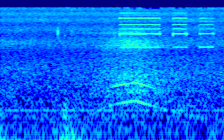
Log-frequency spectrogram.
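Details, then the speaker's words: Car-boot motherboard powered through a current-limiting light bulb with no RAM fitted: short bright electronic beeps in a repeating pattern, the no-memory warning showing the board is alive; no-RAM POST beep code. "yeah did you hear that that's a good sign that's a very good sign so find some ram"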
